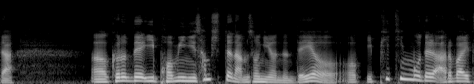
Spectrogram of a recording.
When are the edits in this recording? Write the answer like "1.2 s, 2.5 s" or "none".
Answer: 3.6 s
